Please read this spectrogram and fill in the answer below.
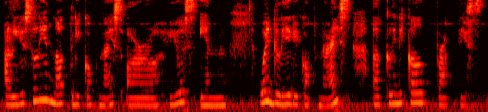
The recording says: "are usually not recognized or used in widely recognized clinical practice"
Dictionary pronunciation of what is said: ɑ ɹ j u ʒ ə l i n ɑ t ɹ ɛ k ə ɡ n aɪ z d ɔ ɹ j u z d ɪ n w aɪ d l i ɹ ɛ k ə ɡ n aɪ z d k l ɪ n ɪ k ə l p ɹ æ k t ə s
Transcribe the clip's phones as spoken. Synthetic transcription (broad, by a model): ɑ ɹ j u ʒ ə l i n ɑ t ɹ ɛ k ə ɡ n aɪ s ɔ ɹ j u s ɪ n w aɪ d l i ɹ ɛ k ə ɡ n aɪ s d k l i n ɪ k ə l p ɹ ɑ k t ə s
